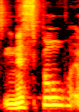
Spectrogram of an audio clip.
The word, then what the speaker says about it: Nispel: So it's Friday the 13th from 2009, rated R, directed by Marcus Nispel. Am I saying that correctly? – That sounds right.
